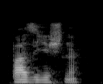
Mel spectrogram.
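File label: "пазйысьны", Komi, male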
